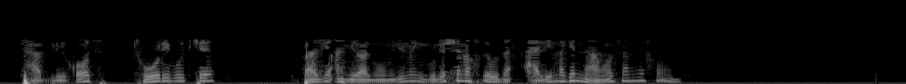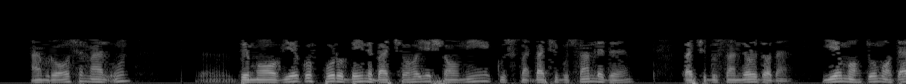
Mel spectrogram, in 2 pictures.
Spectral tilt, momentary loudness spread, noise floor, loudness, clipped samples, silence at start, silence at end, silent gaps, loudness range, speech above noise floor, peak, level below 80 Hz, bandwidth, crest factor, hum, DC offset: -6.5 dB/octave; 12 LU; -63 dBFS; -36 LUFS; under 0.1%; 0.2 s; 0 s; none; 9 LU; 28 dB; -10 dBFS; -48 dBFS; 3.3 kHz; 26 dB; none; under 0.1%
